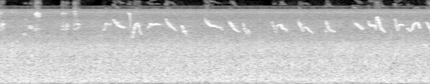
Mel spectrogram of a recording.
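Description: A white-eye sings a fast, high, thin twittering of quick slurred notes that runs on without pause, over a steady rushing background like water or wind.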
